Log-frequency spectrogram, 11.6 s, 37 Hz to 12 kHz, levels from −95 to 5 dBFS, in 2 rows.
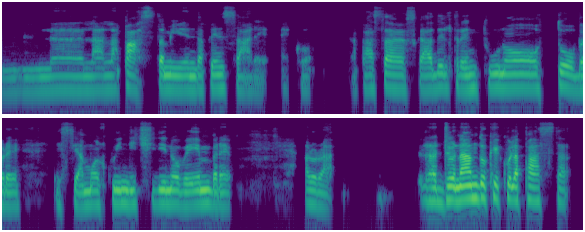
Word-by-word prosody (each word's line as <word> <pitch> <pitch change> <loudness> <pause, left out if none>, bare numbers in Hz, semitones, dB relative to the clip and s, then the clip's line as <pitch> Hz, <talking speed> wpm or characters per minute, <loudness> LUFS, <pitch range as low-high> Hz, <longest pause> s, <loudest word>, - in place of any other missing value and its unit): il 120 +1 -14
la 130 0 -8
la 135 0 -9
pasta 140 - 0
mi 135 0 -1
vien 135 0 -4
da 135 - -5
pensare. 140 0 -9
Ecco, - - -21 0.4
la - - -23
pasta 140 0 -4
scade 135 +2 -5
il 145 - -9
31 145 +1 -5 0.3
ottobre 135 -3 -4 0.3
e - - -18
siamo 140 +2 -3
al 135 - -7
15 145 0 -1
di 150 0 +1
novembre, 140 -2 +1 0.7
allora, 145 -4 -5 0.9
ragionando 175 +3 +8
che 195 - +1
quella 175 -2 +5
pasta 165 -3 -1
140 Hz, 135 wpm, -29 LUFS, 135-150 Hz, 0.9 s, ragionando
